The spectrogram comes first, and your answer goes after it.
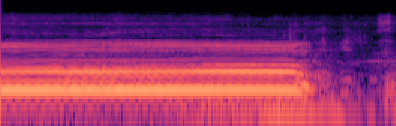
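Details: Jersey Cholistani cross cow, offered for sale, gives a loud, steady moo. The rich, even tone holds for about one and a half seconds, then drops away sharply into quiet.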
